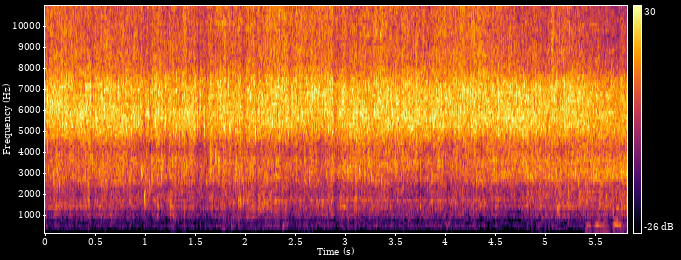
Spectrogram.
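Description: Chicken frying in a pan of well-fried garam masala spices for a korma, giving a loud, dense, continuous sizzle close up, with faint stirring scrapes underneath.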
